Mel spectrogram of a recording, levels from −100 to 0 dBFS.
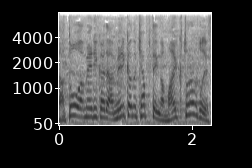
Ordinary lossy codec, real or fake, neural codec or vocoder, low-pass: none; real; none; 7.2 kHz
